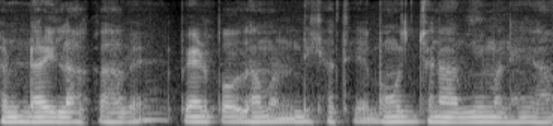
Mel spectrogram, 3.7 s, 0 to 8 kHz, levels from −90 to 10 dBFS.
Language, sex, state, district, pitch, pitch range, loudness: Chhattisgarhi, male, Chhattisgarh, Rajnandgaon, 115 Hz, 110-120 Hz, -18 LUFS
